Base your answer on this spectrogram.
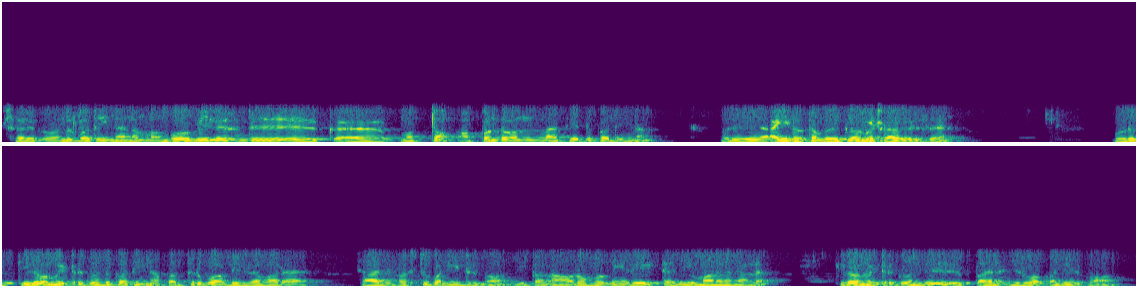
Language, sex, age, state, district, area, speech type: Tamil, male, 18-30, Tamil Nadu, Erode, rural, conversation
